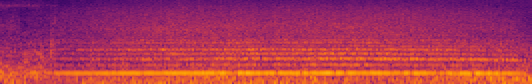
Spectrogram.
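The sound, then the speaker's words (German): A steam locomotive crosses a viaduct in a right-hand curve, sounding one long, steady whistle over the low, continuous rumble of the moving train, fairly loud, with no talking. “Die Dampflok legt sich über der Brücke in eine Rechtskurve.”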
